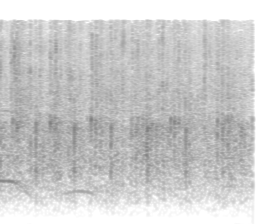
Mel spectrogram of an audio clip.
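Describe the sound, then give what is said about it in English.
Church audience applauding its worship team and volunteers during a service: dense, steady clapping from many hands that holds at an even moderate level for the whole stretch, with no voices standing out. “Come on, give them a big clap.”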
